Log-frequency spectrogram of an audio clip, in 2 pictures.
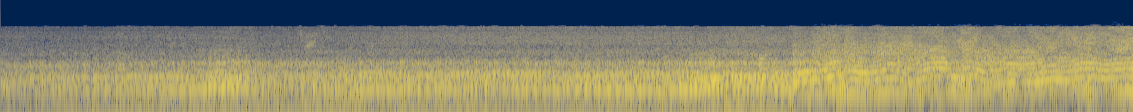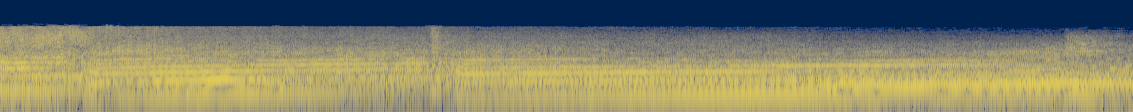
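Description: Drag-racing VW Beetle's engine held at steady revs, then launching hard about eight seconds in with a wavering pitch, and pulling down the strip rising in pitch through three upshifts, each a sudden drop, before easing off near the end.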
